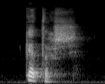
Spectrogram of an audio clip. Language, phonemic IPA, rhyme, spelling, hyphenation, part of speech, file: Dutch, /ˈkɛ.tərs/, -ɛtərs, ketters, ket‧ters, adjective / noun, Nl-ketters.ogg
- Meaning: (adjective) heretic, heretical; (noun) plural of ketter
